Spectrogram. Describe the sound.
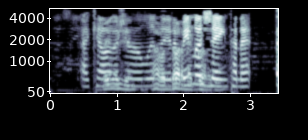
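A voice imitates a little throat clearing: a run of voiced, nasal 'hem'-like sounds lasting a few seconds, with a brief sharp click at the very end. It mimics the 'hem-hem' cough of the Harry Potter character Dolores.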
